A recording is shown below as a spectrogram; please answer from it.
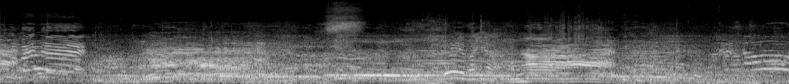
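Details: Sahiwal bull calves at a busy cattle market in Bangladesh, 20 December, where a Dhaka farmer is buying; several drawn-out harmonic moos rise and fall over constant crowd chatter and talking people.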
